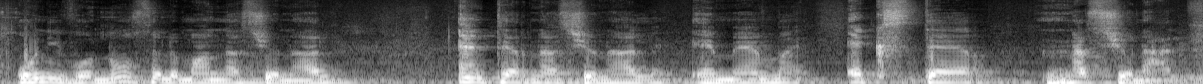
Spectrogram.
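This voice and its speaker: Speech at a very slow pace in a West African accent carries fairly even intonation and audible room echo. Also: man, fairly high pitch for a man. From Senegal. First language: Fula (speaking French). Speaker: comedian and storyteller. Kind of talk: interview.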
